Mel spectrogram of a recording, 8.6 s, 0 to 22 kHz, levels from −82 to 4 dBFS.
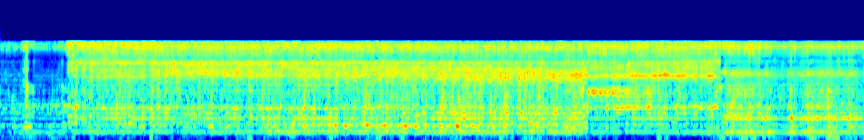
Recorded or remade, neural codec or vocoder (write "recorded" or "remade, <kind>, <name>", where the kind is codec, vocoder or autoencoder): remade, vocoder, BigVGAN v2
